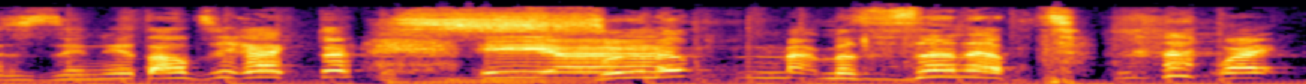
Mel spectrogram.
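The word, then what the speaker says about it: Cenit: Zénith. Ah. Zénith. Ça s'écrit C-E-N-I-T.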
